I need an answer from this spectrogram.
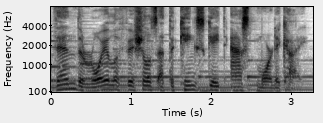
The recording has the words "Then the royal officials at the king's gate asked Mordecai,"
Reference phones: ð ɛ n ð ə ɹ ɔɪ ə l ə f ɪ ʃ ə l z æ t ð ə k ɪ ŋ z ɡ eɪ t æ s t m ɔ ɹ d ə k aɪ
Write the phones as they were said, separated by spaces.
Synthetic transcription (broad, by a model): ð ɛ n ð ə ɹ ɔɪ ə l ə f ɪ ʃ ə l z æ t ð ə k ɪ ŋ z ɡ eɪ t æ s t m ɔ ɹ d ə k aɪ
